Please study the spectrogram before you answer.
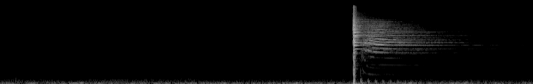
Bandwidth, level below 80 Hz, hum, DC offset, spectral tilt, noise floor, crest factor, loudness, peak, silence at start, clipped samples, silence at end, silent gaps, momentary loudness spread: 16 kHz; -50 dBFS; none; under 0.1%; 1 dB/octave; -55 dBFS; 34 dB; -23 LUFS; -2 dBFS; 0.3 s; under 0.1%; 0.65 s; none; 28 LU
